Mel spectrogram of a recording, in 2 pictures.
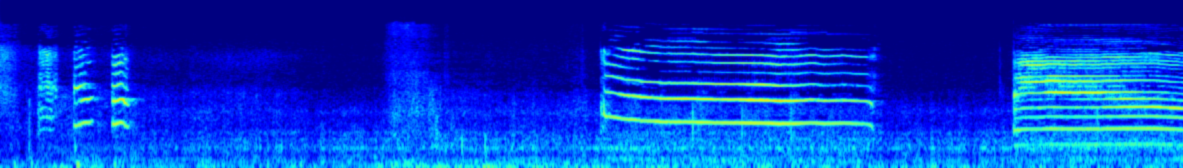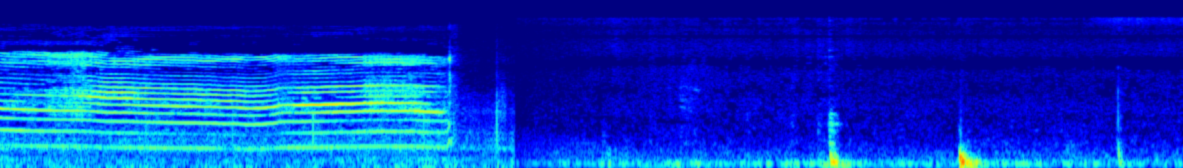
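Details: House cat lets out brief squeaky chirps, then a two-second meow and a long, high, strained yowl lasting over four seconds, with a few clicks afterward in a quiet room.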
